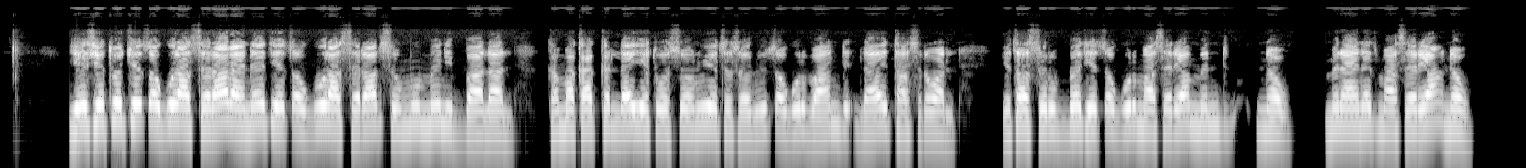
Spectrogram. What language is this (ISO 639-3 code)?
amh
